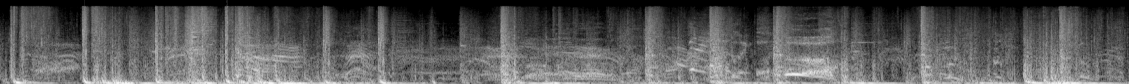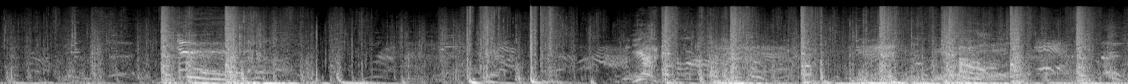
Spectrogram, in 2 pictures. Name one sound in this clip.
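Blows thud and splatter against bodies, over and over.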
